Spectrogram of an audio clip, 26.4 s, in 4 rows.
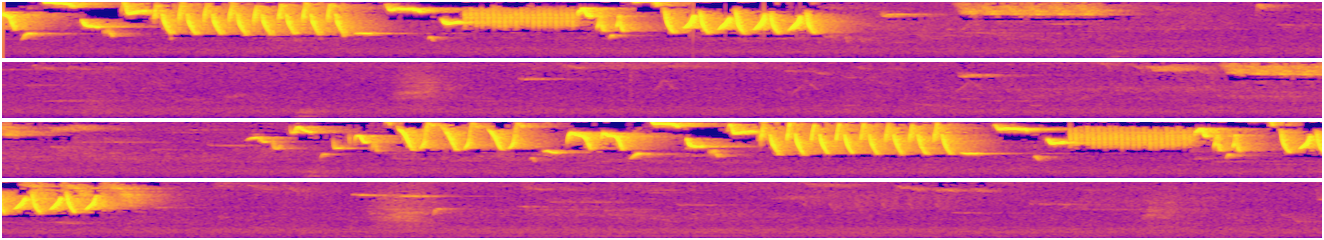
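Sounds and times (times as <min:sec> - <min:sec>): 
bird chirping and trilling: 0:00.0 - 0:04.2, 0:14.4 - 0:20.6.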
